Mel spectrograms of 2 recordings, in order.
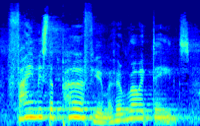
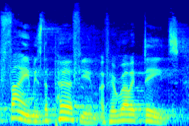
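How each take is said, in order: First: Higher-pitched, slow repeat of the quote; wondering repeat. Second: Said in the usual way. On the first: Acted. Quote repeated for comic effect.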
